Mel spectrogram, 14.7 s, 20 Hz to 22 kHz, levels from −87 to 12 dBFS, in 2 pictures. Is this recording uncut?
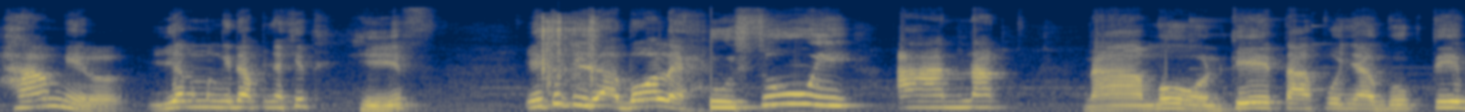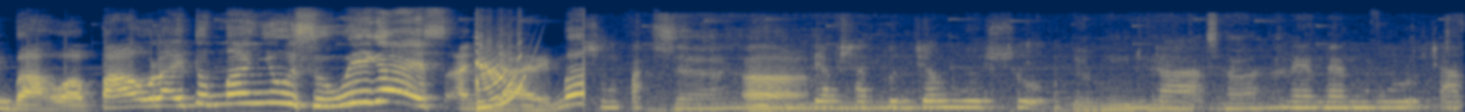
no; 3 cuts; at 3.6 s, 5.0 s, 10.3 s

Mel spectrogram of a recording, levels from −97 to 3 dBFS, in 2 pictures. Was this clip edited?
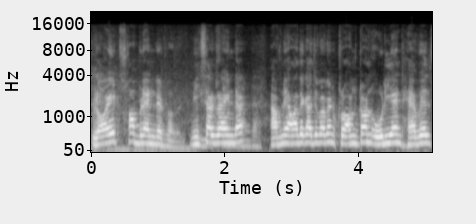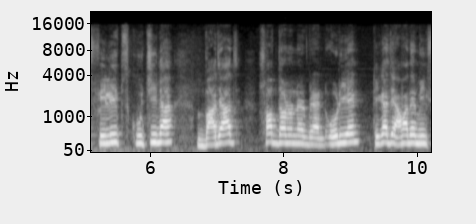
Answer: yes; 2 cuts; at 1.4 s, 9.2 s

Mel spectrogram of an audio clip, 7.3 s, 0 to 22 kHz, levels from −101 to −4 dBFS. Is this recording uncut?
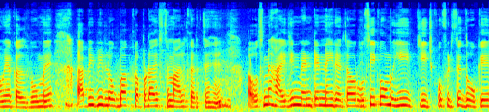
no; 2 cuts; at 3.5 s, 5.9 s

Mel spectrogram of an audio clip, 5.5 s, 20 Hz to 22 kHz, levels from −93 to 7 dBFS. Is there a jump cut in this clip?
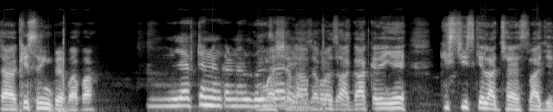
yes; 1 cut; at 3.2 s

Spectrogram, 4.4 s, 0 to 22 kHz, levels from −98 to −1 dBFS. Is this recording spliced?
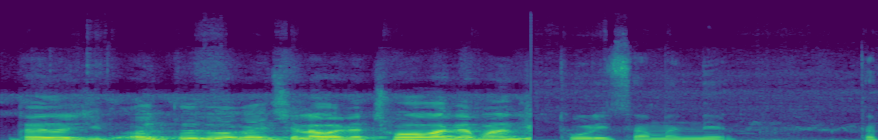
yes; 1 cut; at 2.6 s

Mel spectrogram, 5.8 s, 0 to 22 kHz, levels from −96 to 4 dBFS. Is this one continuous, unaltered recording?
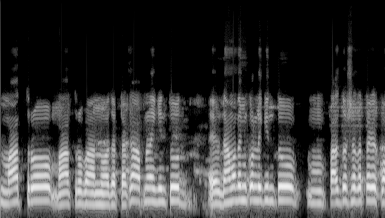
yes; 0 cuts

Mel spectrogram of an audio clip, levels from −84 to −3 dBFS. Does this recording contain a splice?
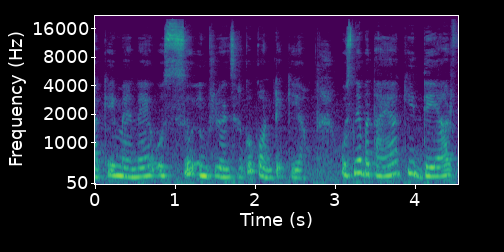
no; 0 cuts

